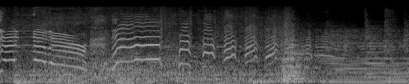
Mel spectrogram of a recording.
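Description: A cartoon character's high, wordless voice sliding down and then up in pitch over background music. About three seconds in, a short musical theme takes over.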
